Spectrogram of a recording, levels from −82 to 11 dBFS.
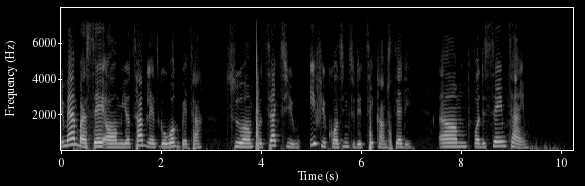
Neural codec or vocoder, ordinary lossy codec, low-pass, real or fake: none; none; 7.2 kHz; real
